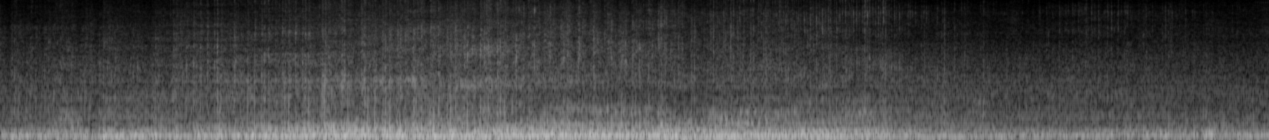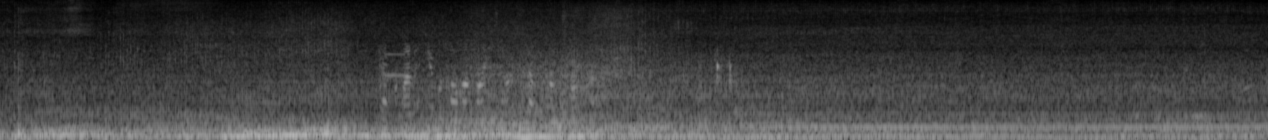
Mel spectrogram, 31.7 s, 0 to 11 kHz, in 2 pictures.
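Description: Supercharged 6.2-litre LT4 V8 of a 2015 Chevrolet Corvette Z06 running as the car moves slowly at low speed, loudest for the first ten seconds or so. The sound then drops to a lower, steadier drone through the last third.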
